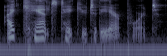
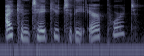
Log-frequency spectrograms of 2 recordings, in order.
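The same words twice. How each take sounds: First: "can't" with long cat vowel, falling. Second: "can" quick like kin, rising tune; short can. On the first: Teacher replaying the tricky sentence, long "can't". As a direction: stretch "can't" and drop the tune. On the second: Teacher replaying the tricky sentence, "can" short. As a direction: keep "can" short and light. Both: Shown as a demonstration. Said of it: "try those two tricky sentences again".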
